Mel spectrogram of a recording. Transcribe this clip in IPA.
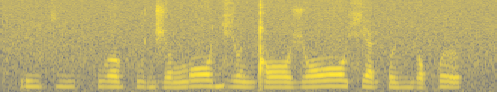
ɾ i c iː kʷʰ ʌː kʷ ʌ d͡ʒ ʌ ŋ ɔː d͡ʑ ə˞ ŋ͡ǃ ɔː ʒ ɔː ɕ æ k͡p ə ʎ ʌ p ə

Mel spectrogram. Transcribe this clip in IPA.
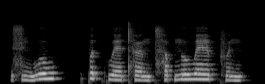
s ɪ˨˩ ŋ w o˥ w | p ɐ˥ t̚ kʷ ɛː˨ t̪ʰ œː˨˩ ŋ t͡sʰ ɐ˧ p̚ n̪ o˧ w ɛː˧ p̚ f ɵ˨ n

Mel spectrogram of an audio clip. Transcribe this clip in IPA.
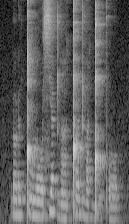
ɽ o ɽ ɯ ǃ ẽ l o sʲ a ɖʱ ã ǃ ɤ ɖʱ a ɡ͡ǃ ṵ pʼ o

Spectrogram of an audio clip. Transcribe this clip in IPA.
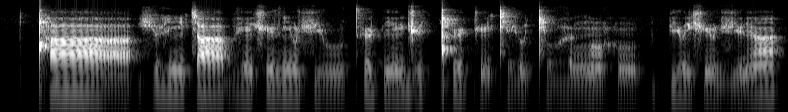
ǃʰ aː | ç ʏ ɦ ĩ c aː bʱ ẽ xʲ ũ z ĩ u̯ fʲ uː t̪ʰ ø pʲ ẽ ɡʲ u i̯ ǃʰ ʏ kʲ õ cʰ e̤ u̯ cʰ o̤ ɦ ə ŋ õ h ũ | pʲ ʊ i̯ xʲ ũ vʲ ə ɾʲ ã

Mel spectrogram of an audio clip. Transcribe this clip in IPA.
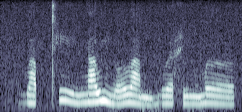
b a˧˩ p̚ t̪ʰ iː˥˨ ŋ a˧˥ w ɲ o˩˧ ʋ a˧˩ m b u˩ ə̯ h i˩ ŋ m ɤː˧˩

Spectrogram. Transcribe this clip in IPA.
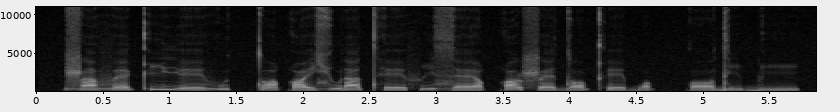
ʐ a v ɛ kʼ i j e v u tː ɔ qʷ e ʑ u ɾ a tʰ e f i z ɛ qʷ ʌ ʂ ɛ d ɔ kʼ e b ɔ kː ɔ d i b i

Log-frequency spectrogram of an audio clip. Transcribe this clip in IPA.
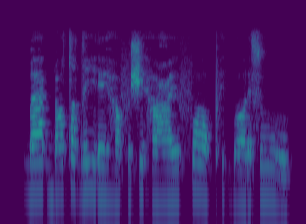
ɡ͡b aː ɡ͡b i tˤ a d iː ɾ e ɦ ɑ f ə ʃ ɪ h ɑ ʕ ɪː f ɔː pʰ ɪ ɡ͡b ɔː ɾ ə s uː

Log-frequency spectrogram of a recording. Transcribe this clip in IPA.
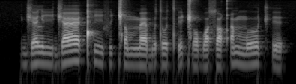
d͡ʒ ɛ l iː d͡ʒ æː ǃʰ iː f i ǁ ʌ mː æ b ʊ t ʊː tʼ ɪ ɡ͡ǁ ɔ b ɒ s ʊ qʼ ɪ mː ʊː t͡ʃʼ ɪ

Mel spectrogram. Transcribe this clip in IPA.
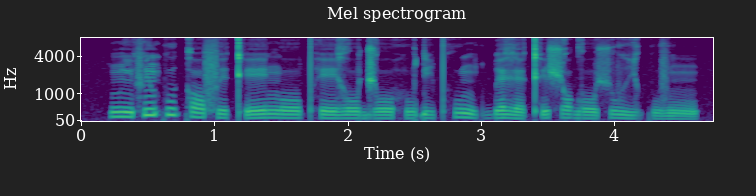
ŋ ĩ˨ f ĩ˦ kʷ i˦ k ɔ˨ f ɪ˨ kʼ eː˨˦ ŋ oː˨ pʰ eː˨ ɣ oː˨ d͡ʒ oː˨ h u˨ ɗ i˨ pʰ u˦ ŋ i˨ ɡ͡b ɛ˦ ɣ ɛ˨ kʼ ɪ˦ ʃ ɔ˦ ɡ oː˨ ʃ u˦ ɣ i˨ kʷ ɪ˨ v ũ˨

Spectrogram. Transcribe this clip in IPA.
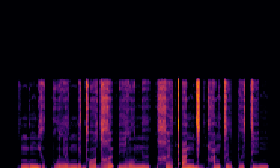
ŋʷ i ŋ j ɨ kʷ ɛ l ɨ l ŋ e d ʔ ɔ d ʁ ɨ ʔ i l o n ɨ | χ i l qʼ e ŋ d ɨ d qʰ ɨ ŋ t ɨ l p ɨ t i ŋ

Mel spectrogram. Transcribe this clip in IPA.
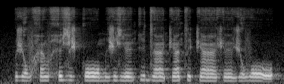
ʒ ɔ v h æ̃ v h ɪ ʑ ɪ ʒ k oː m i ʒ ɪ ʑ ẽː k i d͡z æ̃ː t͡ʃ æ̃ t͡s i t͡ʃ æ̃ː ʃ ẽː ʒ o v oː

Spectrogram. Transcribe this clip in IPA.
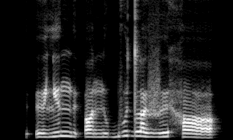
ʔ ø lʲ ə ŋ ʏ ʔ ɔ n u b u d lˠ ø v ø h ɔ

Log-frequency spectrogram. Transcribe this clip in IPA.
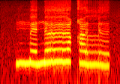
mː ɛ n ɜː q ə lː ɘ

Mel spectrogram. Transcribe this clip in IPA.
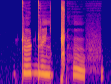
ʈ ə ɖ e lʲ ǁʰ ɵ f

